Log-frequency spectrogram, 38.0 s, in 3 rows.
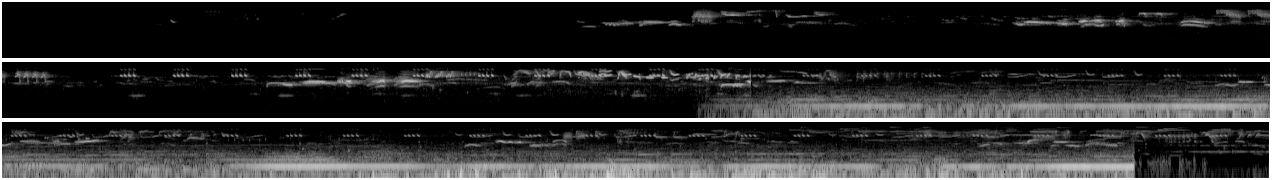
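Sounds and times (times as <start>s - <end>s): birds chirping and trilling: 19.4s - 38.0s
low steady hum: 19.9s - 36.7s.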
